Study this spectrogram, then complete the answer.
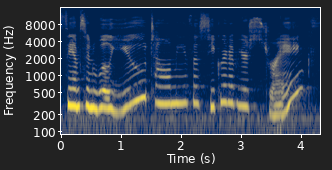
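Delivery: high, slow, sugary coaxing; coaxing Delilah. Retold or imitated. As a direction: wheedle the secret out of him. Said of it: "She's like".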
